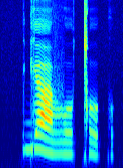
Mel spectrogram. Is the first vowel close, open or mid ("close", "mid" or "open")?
open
